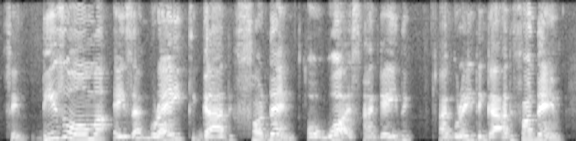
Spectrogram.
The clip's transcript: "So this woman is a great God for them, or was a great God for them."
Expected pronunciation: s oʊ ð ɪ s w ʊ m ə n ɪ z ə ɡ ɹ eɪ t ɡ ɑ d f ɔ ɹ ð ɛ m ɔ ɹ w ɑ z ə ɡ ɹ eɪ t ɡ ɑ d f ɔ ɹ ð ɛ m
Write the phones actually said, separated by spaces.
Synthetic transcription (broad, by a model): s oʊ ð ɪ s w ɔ m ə ɪ z ə ɡ ɹ eɪ t ɡ ɑ d f ɔ ɹ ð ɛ m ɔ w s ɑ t ə ɡ ɹ eɪ t ɡ ɑ d f ɔ ɹ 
